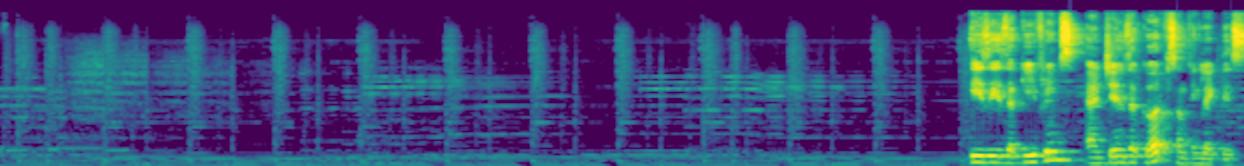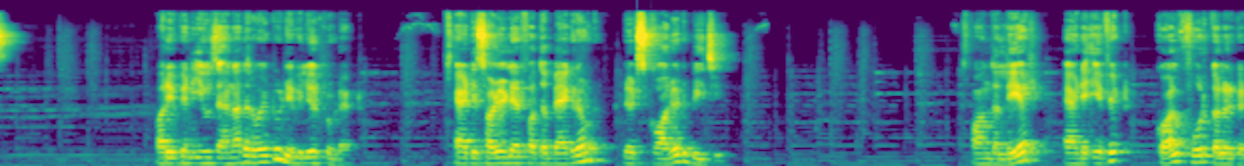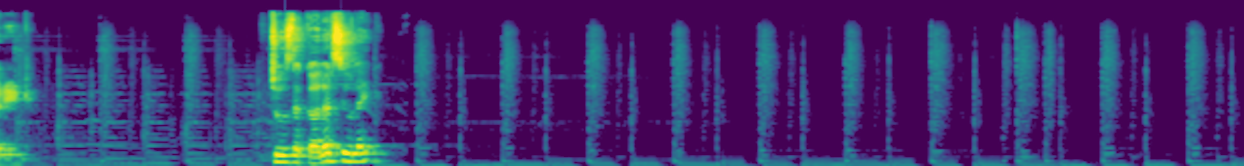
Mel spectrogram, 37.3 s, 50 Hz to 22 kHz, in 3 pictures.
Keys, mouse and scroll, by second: 0.7-2.2 drag, 3.3 space, 3.8 click, 3.8-4.5 click, 4.2 space, 7.9 space, 8.2-9.3 drag, 9.3 F9, 9.8 space, 10.7-13.5 drag, 15.1 click, 16.1 right click, 16.8 click, 18.7-19.6 typing, 19.8 Return, 21.2 click, 23.4 click, 24.9 BackSpace, 25.6-28.4 drag, 33.4-35.5 drag.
